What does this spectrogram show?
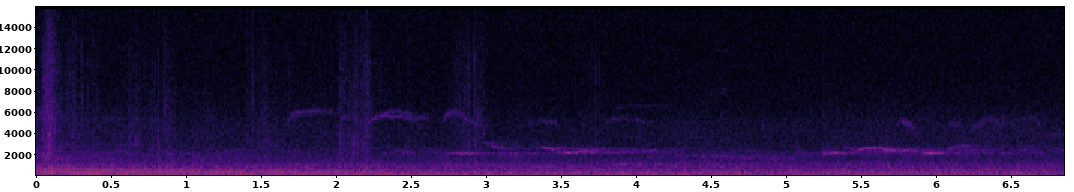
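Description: Small birds chirping now and then over a faint outdoor hush. The last held notes of music fade away in the first two seconds.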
